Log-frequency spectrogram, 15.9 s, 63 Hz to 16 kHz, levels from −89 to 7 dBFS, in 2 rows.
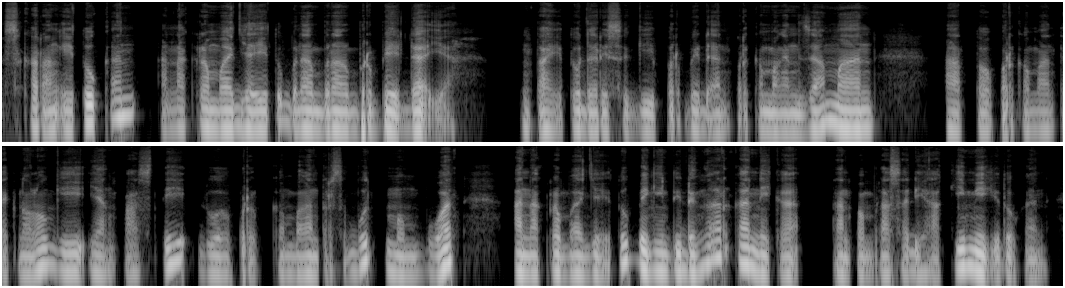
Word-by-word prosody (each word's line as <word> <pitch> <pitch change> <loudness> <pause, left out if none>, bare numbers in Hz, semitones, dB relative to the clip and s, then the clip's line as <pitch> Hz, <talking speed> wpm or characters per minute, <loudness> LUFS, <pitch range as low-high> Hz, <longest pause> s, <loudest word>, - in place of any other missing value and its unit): sekarang 105 +1 -2
itu 135 +5 +5
kan 175 +4 +1 0.2
anak 110 +2 -6
remaja 110 0 +2
itu 110 - +1
benar-benar 110 -4 +2
berbeda 105 +1 +3
ya. - - -9 0.5
Entah 105 - -2
itu 110 - -4
dari 100 -1 0
segi 95 +1 -4
perbedaan 100 0 -5
perkembangan 100 -3 -2
zaman, 110 0 +4 0.5
atau - - -4
perkembangan 105 +1 -6
teknologi 115 +1 -1
yang 105 -3 -5
pasti 130 +9 -1
2 105 -2 -4
perkembangan 105 0 -5
tersebut 150 +9 -2
membuat 110 +7 +2 0.4
anak 105 -2 +3
remaja 105 -1 0
itu 160 - 0
pengen 120 -8 +4
didengarkan 140 - +3
nih, 110 - +2 0.2
Kak, - - -7 0.3
tanpa - - -3
merasa 100 0 -5
dihakimi 115 +4 +3
gitu - - -2
kan. - - -8
110 Hz, 140 wpm, -25 LUFS, 105-115 Hz, 0.5 s, itu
